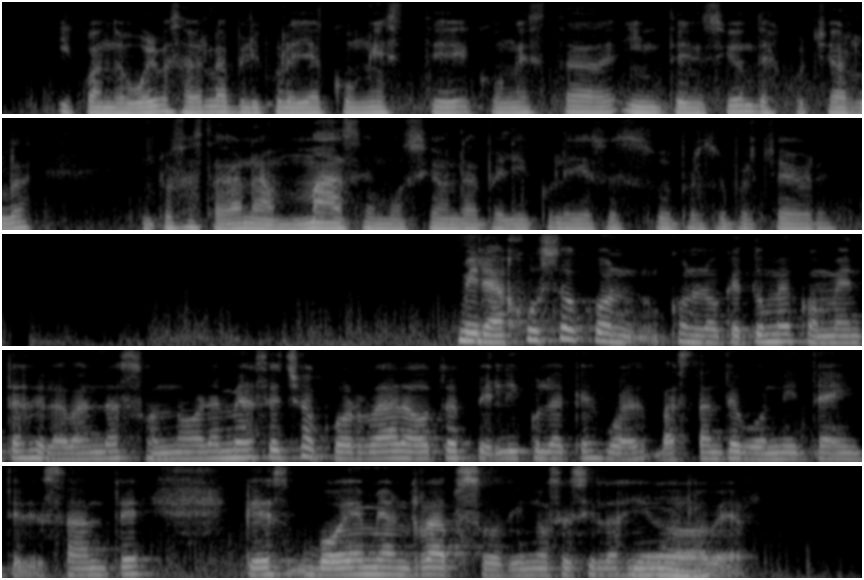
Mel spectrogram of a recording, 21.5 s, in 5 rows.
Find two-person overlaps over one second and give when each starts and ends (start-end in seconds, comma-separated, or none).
none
